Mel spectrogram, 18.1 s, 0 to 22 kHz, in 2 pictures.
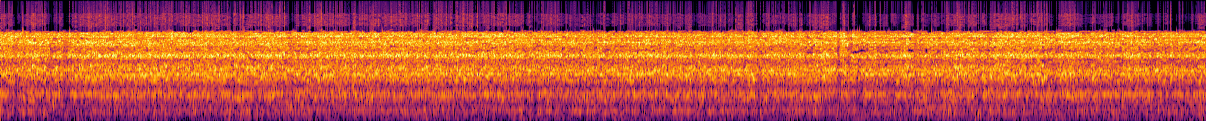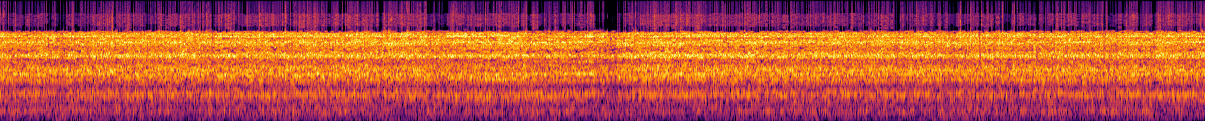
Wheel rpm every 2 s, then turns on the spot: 230, 230, 230, 230, 230, 230, 220, 230, 230.
none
